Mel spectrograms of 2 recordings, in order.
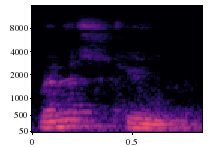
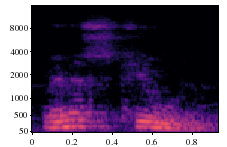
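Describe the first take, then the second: Both takes have the same delivery.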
